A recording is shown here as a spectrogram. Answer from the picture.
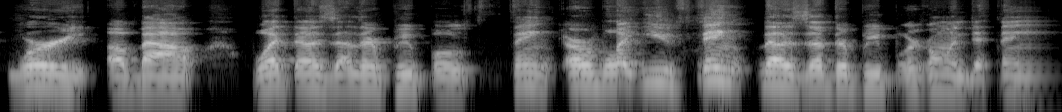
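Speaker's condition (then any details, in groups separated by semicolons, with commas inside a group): Traumatic brain injury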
